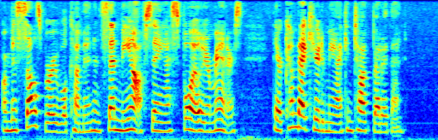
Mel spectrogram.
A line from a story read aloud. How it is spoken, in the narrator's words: cried Jack, trying to speak lightly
